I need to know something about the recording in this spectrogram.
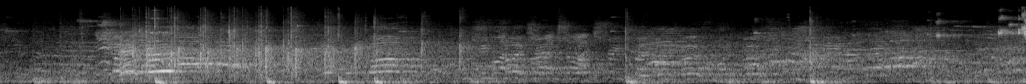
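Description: Spectators and players shout and call out in an echoing gym.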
